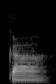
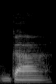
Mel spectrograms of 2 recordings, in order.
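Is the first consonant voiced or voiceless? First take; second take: voiceless; voiced. First: The g at the start is voiceless. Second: The g at the start is fully voiced. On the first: The speaker calls it right. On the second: The speaker calls it wrong. "I would read it"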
